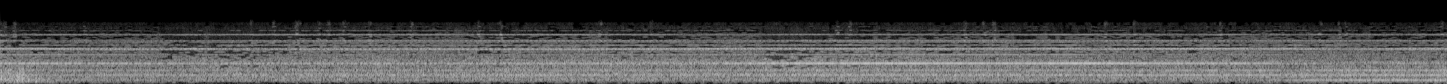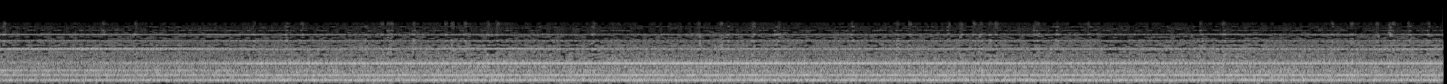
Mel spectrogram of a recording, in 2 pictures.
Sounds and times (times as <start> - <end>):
Aircraft: 0.0 - 28.9.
